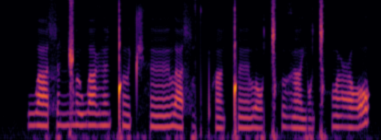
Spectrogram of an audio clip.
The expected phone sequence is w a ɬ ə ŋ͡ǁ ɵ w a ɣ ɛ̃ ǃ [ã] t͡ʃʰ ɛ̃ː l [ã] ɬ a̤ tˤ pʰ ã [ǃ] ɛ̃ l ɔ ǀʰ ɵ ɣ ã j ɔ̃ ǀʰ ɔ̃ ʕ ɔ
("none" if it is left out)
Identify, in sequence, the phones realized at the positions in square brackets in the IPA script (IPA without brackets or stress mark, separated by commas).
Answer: ə̃, a, ǃ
